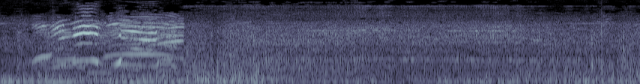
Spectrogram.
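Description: Children's high-pitched shouts on the cricket field for about a second near the start, over a steady low engine rumble.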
